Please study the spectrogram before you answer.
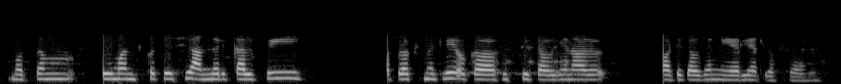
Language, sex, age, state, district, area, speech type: Telugu, female, 18-30, Telangana, Mahbubnagar, urban, conversation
